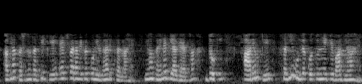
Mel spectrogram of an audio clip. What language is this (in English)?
Hindi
